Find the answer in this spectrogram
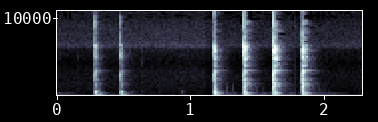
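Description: Hammer tapping a steel pin punch to drive out the ejector pin of an AR-15 bolt, sharp metallic taps that ring briefly. Two taps, a short pause, then four quick taps at about four a second.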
